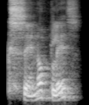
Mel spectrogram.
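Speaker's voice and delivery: xenocles with KS, slowly. Shown as a demonstration. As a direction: sound the X as K S. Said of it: "por ejemplo".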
